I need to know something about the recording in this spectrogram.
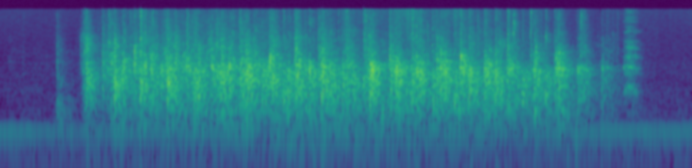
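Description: Audience applauding, starting about a second in and dying away near the end.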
